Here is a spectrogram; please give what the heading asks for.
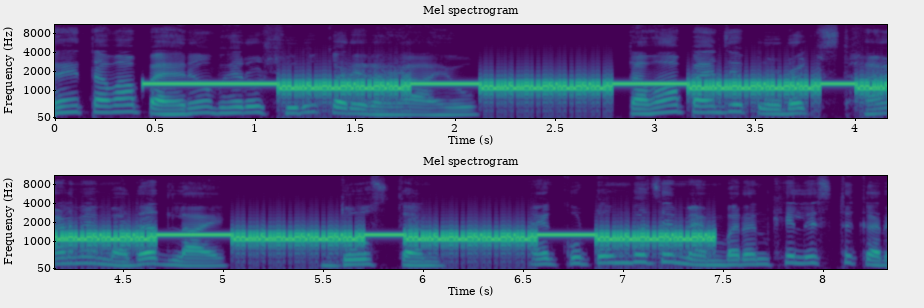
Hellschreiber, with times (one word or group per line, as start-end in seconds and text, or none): none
